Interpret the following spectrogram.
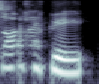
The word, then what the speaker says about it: anisotropy: a word so let's see if I can pronounce it correctly you study anisotropy is that close anisotropy oh yeah yeah that is uh how M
